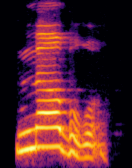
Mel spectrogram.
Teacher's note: نون با زبر نب، با جو ہے حروف قلقلہ ہے اور یہاں پر یہ ساکن ہے تو یہاں پر قلقلہ لازمی کریے گا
